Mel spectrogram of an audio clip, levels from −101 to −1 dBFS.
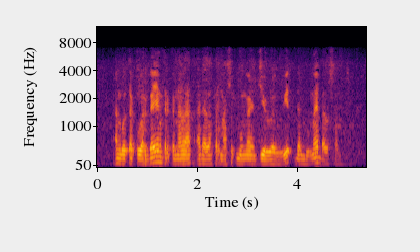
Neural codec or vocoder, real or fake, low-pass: none; real; 7.2 kHz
